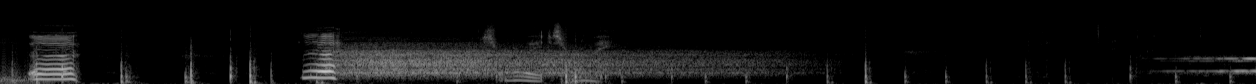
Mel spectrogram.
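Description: Footsteps tap on a stone floor at a steady pace.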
